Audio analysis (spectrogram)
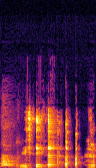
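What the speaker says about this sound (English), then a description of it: "She is literally staring at the wall and barking." A dog barks in a quick series of short, close yaps and yips, overlapping with people talking.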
